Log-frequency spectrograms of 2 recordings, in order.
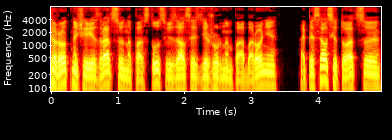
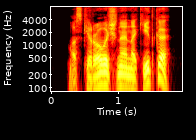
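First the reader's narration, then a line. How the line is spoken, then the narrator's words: Exclaimed. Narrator (Russian): воскликнул ротный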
